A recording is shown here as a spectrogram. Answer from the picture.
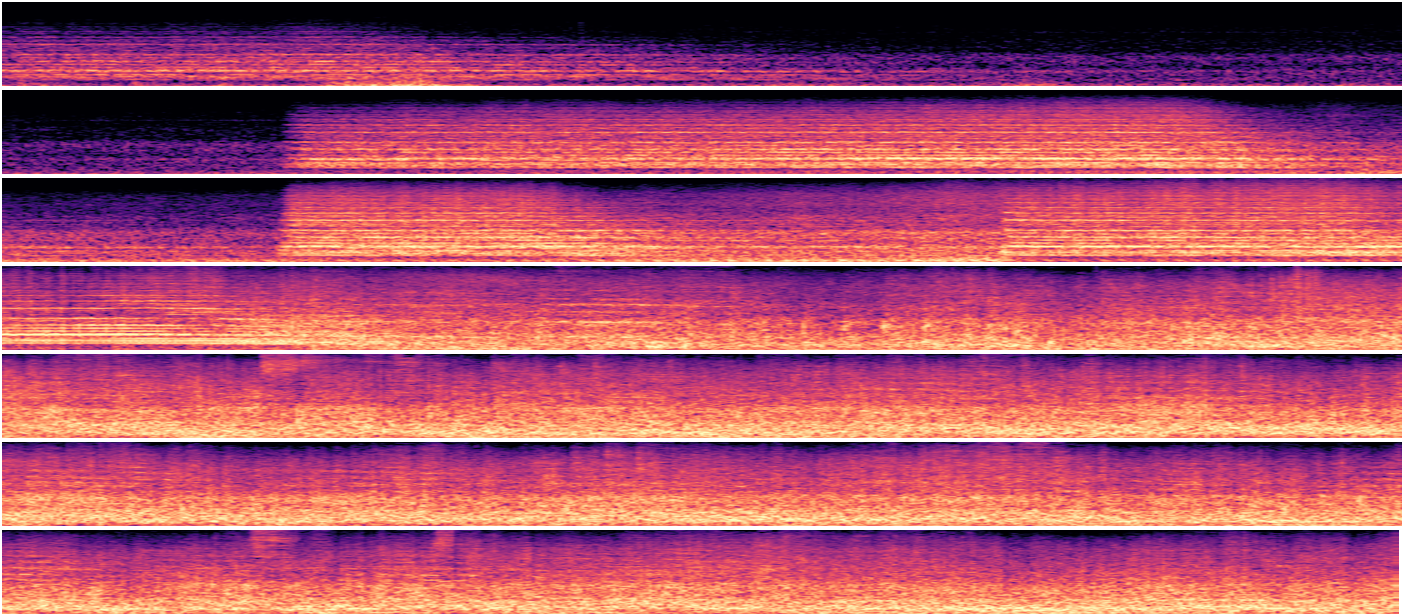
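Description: Freight locomotive air horn sounding several long blasts for the grade crossing, the last one dropping in pitch as the locomotive goes by. Then double-stack container cars rumble past with steady wheel clatter on the rails.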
